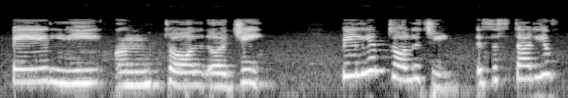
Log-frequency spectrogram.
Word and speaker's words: paleontology: A very special branch of science called paleontology, pronounced paleontology.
